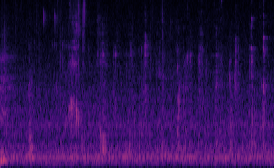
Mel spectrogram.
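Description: A person chewing a bite of pepperoni pizza with mouth closed: faint, scattered wet clicks and smacks of the mouth.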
